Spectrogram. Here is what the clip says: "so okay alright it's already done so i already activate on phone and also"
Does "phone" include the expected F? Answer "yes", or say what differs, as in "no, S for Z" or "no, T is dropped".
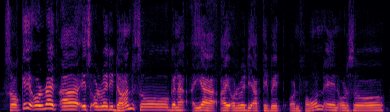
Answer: yes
